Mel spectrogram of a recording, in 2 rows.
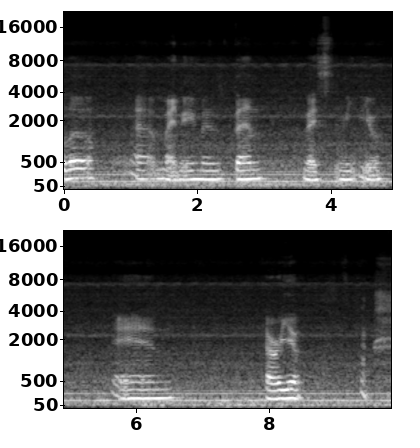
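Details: Expressive aphasia with oral apraxia and right-sided paralysis in a young man after a hemorrhagic stroke at age 27, recorded July 2024 after intensive speech therapy programs.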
